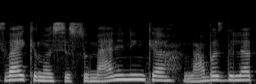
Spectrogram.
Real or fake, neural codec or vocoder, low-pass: real; none; 7.2 kHz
